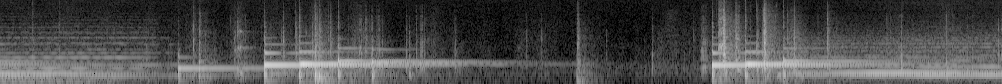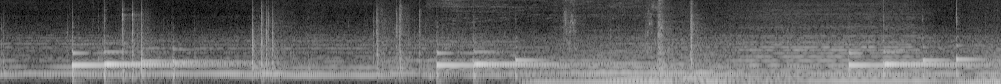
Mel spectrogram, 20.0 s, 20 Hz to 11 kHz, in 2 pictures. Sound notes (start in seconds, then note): 1.7 footsteps tapping; 6.8 stair creaking; 16.4 soft suspenseful music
